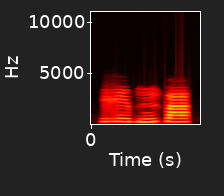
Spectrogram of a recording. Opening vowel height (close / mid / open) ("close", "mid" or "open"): mid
